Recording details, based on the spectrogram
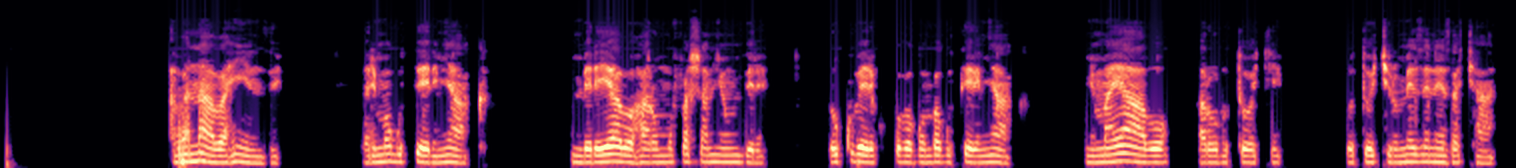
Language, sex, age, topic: Kinyarwanda, male, 25-35, agriculture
